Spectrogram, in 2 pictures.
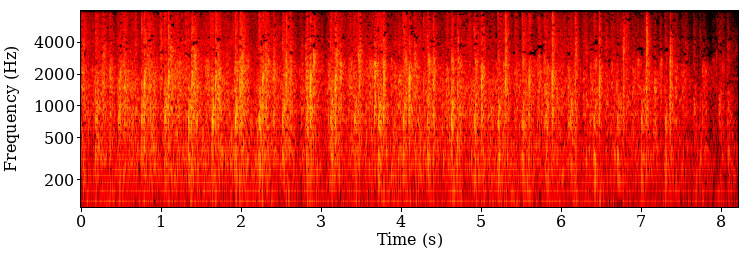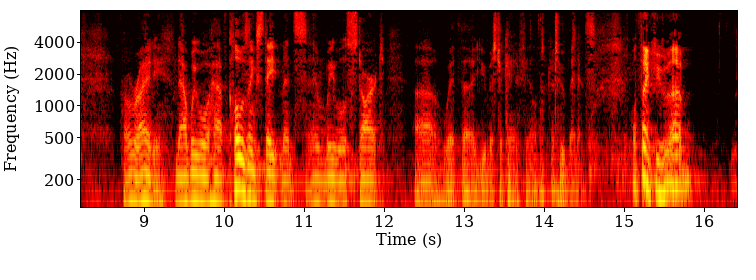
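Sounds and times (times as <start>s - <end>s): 
round of applause from a crowd: 0.0s - 8.4s
speech: 8.9s - 16.4s.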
